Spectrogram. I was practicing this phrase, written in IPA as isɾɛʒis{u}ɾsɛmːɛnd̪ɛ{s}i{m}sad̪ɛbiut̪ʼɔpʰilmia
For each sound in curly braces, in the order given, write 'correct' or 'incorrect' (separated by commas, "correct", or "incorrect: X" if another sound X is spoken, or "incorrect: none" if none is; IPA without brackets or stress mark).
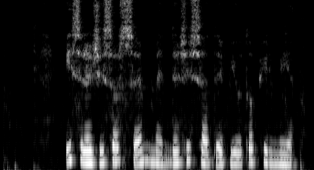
incorrect: ɔ, incorrect: ʃ, incorrect: none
